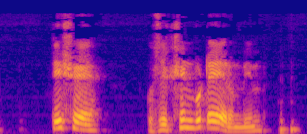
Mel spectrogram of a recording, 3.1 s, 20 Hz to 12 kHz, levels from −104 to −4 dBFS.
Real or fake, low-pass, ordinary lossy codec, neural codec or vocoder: real; 10.8 kHz; MP3, 32 kbps; none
